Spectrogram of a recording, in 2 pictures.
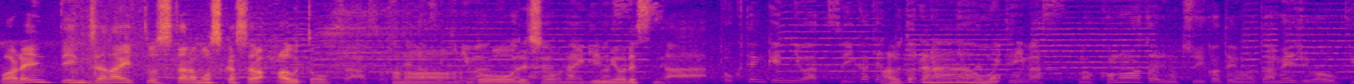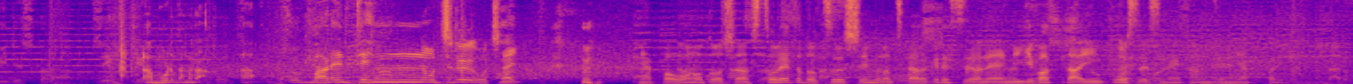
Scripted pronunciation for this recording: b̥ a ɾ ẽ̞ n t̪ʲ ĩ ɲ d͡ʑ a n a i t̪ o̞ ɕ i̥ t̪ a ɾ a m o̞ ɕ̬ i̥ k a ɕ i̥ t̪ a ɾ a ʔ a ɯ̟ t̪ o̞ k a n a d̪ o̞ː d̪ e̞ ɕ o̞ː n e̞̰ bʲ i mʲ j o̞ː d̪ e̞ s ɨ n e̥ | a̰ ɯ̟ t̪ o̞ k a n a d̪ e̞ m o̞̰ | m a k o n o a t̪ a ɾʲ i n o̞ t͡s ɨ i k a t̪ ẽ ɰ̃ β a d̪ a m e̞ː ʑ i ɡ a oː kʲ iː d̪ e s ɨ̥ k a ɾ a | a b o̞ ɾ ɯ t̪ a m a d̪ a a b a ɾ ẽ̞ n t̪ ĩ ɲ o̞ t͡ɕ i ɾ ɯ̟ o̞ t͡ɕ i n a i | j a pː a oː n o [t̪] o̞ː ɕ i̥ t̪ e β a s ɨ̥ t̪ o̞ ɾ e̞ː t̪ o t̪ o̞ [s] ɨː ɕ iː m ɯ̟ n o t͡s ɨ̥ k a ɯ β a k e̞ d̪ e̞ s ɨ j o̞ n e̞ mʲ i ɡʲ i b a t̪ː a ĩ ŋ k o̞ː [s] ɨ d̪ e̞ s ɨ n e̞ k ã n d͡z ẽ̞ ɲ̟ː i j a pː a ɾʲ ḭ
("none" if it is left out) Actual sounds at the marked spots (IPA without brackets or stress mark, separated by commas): t̪, t͡s, s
